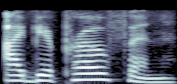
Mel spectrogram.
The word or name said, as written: ibuprofen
